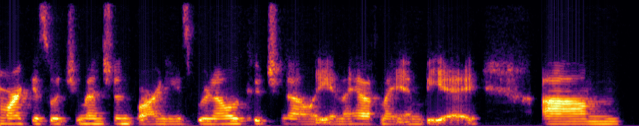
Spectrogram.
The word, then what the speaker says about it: Brunello Cucinelli: hope I'm pronouncing this correctly as well, but Brunello Cucinelli. You got it. Your pronunciation is on point.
